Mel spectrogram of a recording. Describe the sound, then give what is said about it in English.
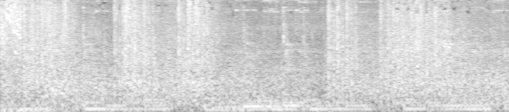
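An alien sniper rifle fires in a video game. Loud, heavy shots and booming blasts follow one another in quick succession, forming a dense, continuous barrage. “And now we got an alien sniper rifle, and it's actually weirdly effective.”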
